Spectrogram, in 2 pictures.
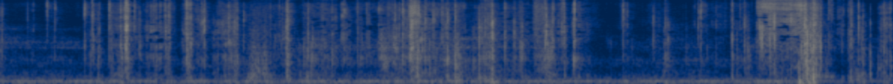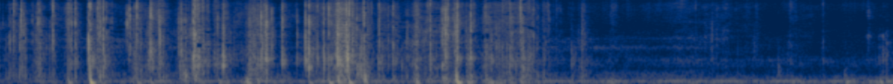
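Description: Foil Pokémon card booster pack being torn open and crinkled by hand: irregular crackling and tearing, loudest about five seconds in and again around eight seconds, dying down near the end.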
